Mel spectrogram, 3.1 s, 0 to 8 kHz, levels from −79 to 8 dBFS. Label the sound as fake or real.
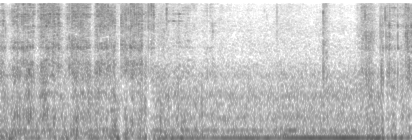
real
